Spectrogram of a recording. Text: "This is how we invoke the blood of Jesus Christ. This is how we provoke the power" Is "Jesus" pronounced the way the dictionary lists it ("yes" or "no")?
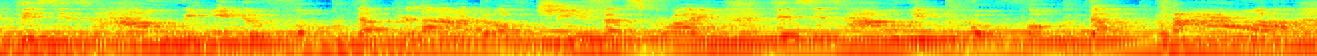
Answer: yes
